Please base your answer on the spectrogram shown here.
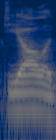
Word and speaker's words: Diyala: The Diyala Governorate is how it's pronounced.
